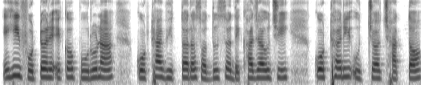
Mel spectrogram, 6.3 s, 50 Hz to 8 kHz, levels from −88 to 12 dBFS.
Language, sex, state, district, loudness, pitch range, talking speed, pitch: Odia, female, Odisha, Khordha, -17 LUFS, 225-250 Hz, 135 wpm, 235 Hz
